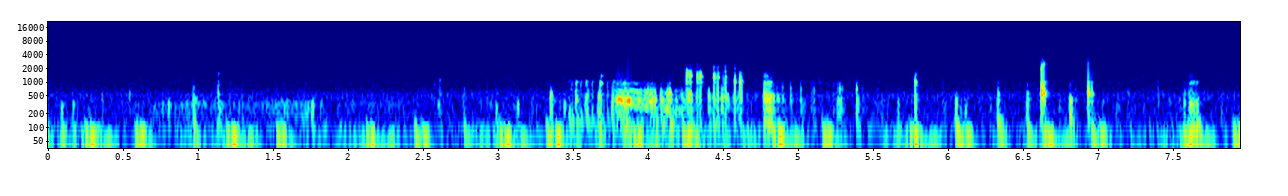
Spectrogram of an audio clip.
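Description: Gurgling, bubbling rumbles with a few squeaky tones from the belly; ordinary stomach growling, a normal bowel sound.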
